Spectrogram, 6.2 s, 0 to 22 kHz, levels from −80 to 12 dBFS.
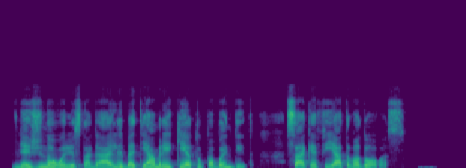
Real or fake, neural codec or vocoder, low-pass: real; none; 10.8 kHz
